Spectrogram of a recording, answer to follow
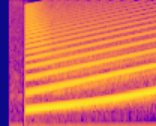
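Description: Synthesized rising-tone sound effect: a single buzzy tone that starts abruptly just after the beginning and climbs steadily and smoothly in pitch, loud throughout.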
